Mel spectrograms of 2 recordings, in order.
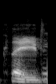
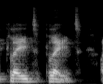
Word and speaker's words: played: Essentially, it ends with d sound, which is a voiced sound. So you have to pronounce it in English, played. – Yeah, and a lot of Czech learners would just pronounce this in the same way. So they would just say plate.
